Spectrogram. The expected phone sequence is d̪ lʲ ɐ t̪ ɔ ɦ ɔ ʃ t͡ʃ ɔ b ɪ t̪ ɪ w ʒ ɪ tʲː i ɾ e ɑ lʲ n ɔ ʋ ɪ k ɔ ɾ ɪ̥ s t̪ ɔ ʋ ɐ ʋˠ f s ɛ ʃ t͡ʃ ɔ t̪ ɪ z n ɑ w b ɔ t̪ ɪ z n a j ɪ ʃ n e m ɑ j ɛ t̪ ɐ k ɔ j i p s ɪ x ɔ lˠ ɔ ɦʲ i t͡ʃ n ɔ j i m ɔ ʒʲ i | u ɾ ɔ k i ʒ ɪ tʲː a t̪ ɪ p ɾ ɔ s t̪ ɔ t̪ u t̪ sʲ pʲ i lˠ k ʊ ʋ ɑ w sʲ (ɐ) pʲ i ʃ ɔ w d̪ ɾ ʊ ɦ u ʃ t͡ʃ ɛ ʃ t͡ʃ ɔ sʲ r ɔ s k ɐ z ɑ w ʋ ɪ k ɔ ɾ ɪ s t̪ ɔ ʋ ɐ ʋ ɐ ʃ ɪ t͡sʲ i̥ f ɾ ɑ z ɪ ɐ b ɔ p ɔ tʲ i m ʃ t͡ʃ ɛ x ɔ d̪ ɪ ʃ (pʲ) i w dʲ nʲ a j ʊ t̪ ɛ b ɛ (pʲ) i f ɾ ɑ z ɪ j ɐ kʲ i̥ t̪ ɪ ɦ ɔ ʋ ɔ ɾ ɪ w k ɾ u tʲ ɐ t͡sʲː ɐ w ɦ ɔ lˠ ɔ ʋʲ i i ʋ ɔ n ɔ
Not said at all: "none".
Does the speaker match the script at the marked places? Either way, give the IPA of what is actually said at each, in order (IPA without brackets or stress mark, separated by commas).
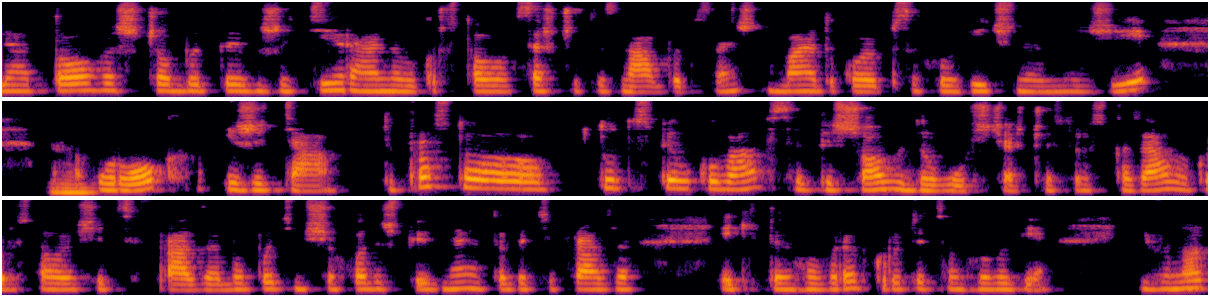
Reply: ɐ, pʲ, tʲ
